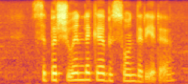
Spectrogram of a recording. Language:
Afrikaans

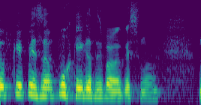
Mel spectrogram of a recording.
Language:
Portuguese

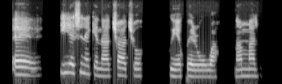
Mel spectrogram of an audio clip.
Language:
Igbo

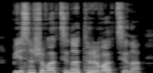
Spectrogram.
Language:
Kazakh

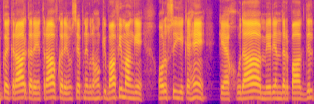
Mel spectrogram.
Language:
Urdu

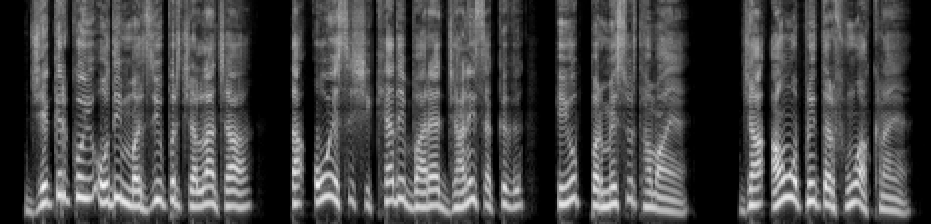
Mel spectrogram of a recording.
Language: Dogri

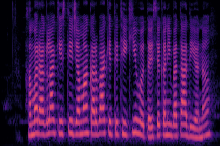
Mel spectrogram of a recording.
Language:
Maithili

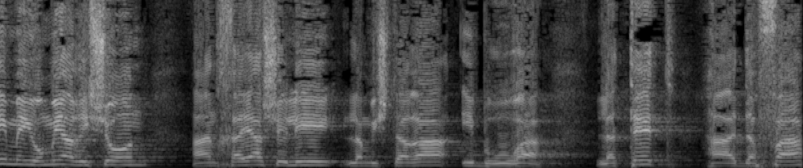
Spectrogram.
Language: Hebrew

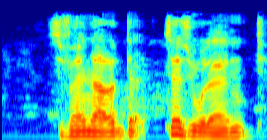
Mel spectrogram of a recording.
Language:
Kabyle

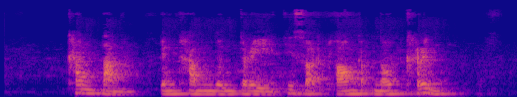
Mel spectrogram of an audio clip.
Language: Thai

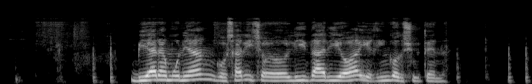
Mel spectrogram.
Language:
Basque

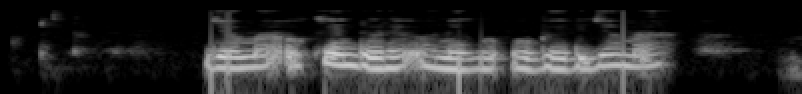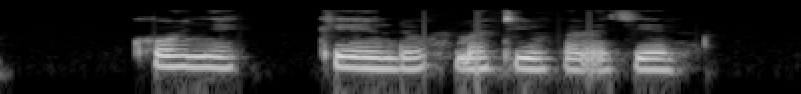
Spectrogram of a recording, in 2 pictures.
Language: Luo (Kenya and Tanzania)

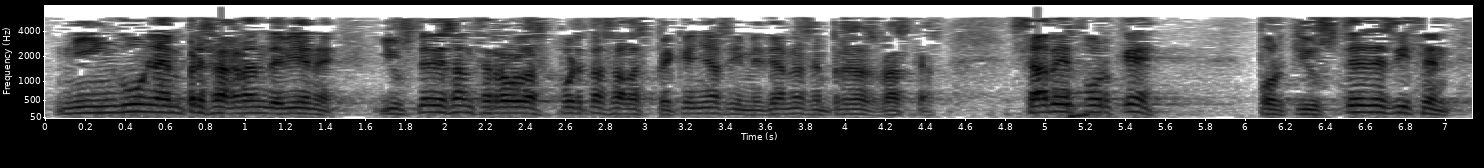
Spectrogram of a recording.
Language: Spanish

